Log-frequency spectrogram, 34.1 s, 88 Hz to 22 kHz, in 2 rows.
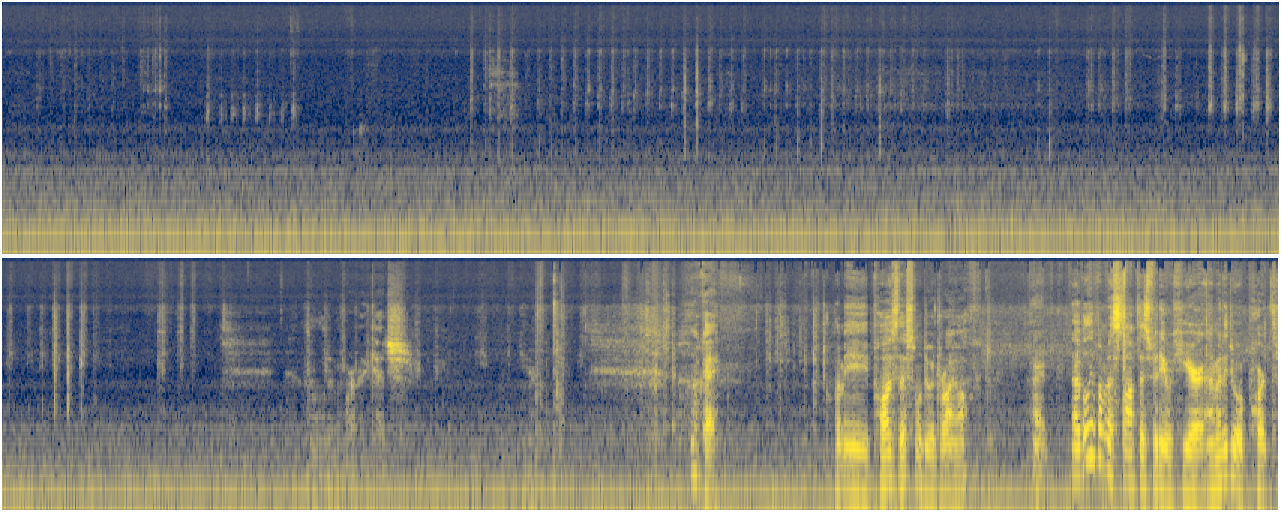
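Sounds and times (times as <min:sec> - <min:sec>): steady low hum: 0:00.0 - 0:34.0
brush tapping and scraping paper: 0:06.2 - 0:13.1, 0:13.7 - 0:19.7, 0:27.0 - 0:28.3, 0:29.7 - 0:34.0.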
